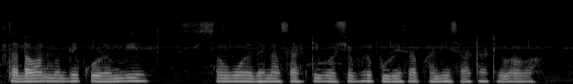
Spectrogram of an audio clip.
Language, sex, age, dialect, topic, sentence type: Marathi, male, 25-30, Standard Marathi, agriculture, statement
